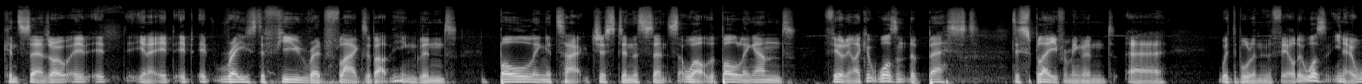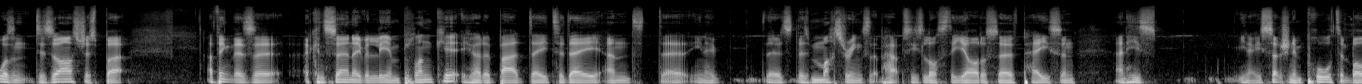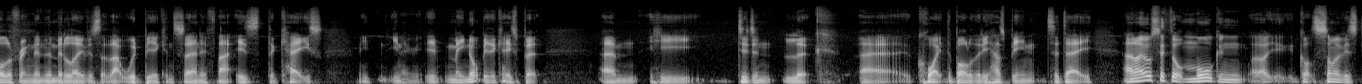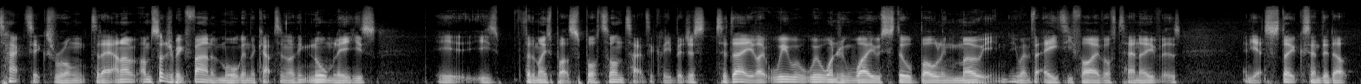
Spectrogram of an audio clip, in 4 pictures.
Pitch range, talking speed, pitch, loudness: 90-115 Hz, 215 wpm, 100 Hz, -18 LUFS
